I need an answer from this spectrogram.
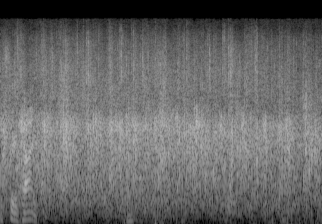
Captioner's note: applause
